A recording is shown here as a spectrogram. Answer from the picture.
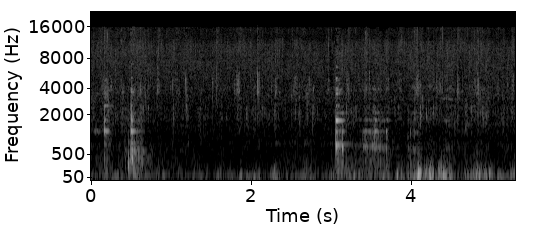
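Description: Thin-sliced potato chips frying in oil in a cast-iron Dutch oven, a soft steady sizzle, with two brief sharper sounds, one near the start and one about three seconds in.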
